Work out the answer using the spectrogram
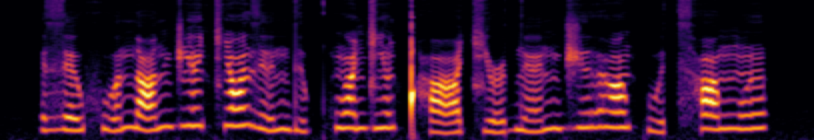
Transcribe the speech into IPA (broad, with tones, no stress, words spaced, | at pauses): zɛ˨˩˦xʷʌ˨˩˦nɑ˨˩˦ nd͡ʒɛ̃˦˥t͡ɕɑ̃˦˥zɪ˨˩˦ndɪ˨˩˦ kʷʰɑ̃˦˥d͡ʑə̃˦˥ǃʰɑ˨˩˦t͡ɕə˞˨˩˦ dɛ̃˨˩˦nd͡ʒɪ˦˥ɦɑ̃˦˥ kʷɪ˨˩˦t͡sʰɑ˦˥ŋʷə̃˦˥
